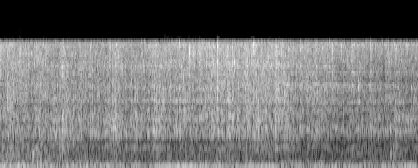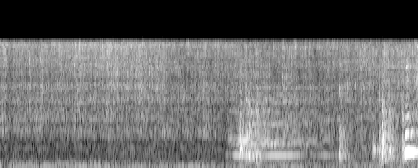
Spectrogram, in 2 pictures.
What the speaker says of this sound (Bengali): এবার একটু ভালোভাবে মশলাটা ভেজে নেবো, যাতে কাঁচা গন্ধটা আদা রসুনের চলে যায়।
